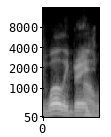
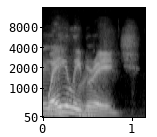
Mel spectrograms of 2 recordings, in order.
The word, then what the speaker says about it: Whaley Bridge: Susan has corrected me because she does live in the vicinity of what I thought was Whaley Bridge, but apparently it's pronounced Whaley Bridge.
